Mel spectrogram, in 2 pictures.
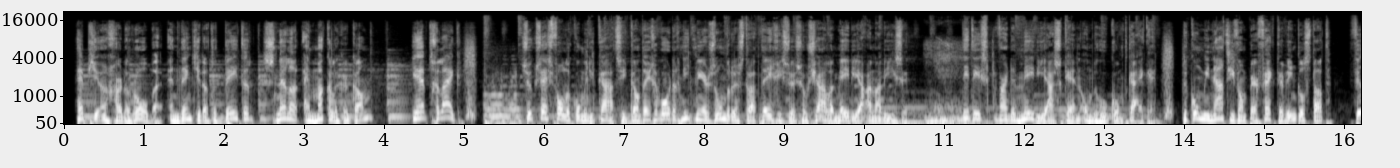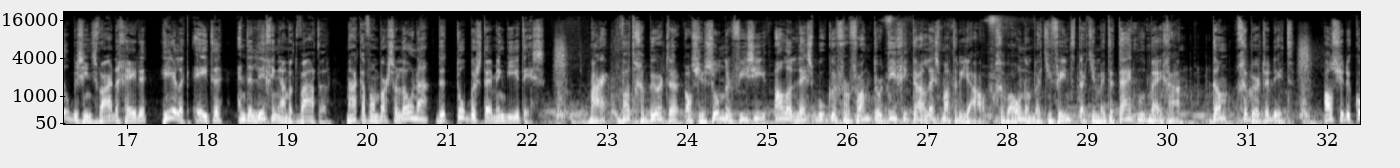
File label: M, DU NL, corp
